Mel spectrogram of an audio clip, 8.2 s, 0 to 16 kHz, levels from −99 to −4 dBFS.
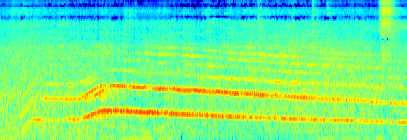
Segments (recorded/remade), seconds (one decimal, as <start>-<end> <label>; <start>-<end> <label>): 0.0-2.5 recorded; 2.5-3.4 remade; 3.4-8.2 recorded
